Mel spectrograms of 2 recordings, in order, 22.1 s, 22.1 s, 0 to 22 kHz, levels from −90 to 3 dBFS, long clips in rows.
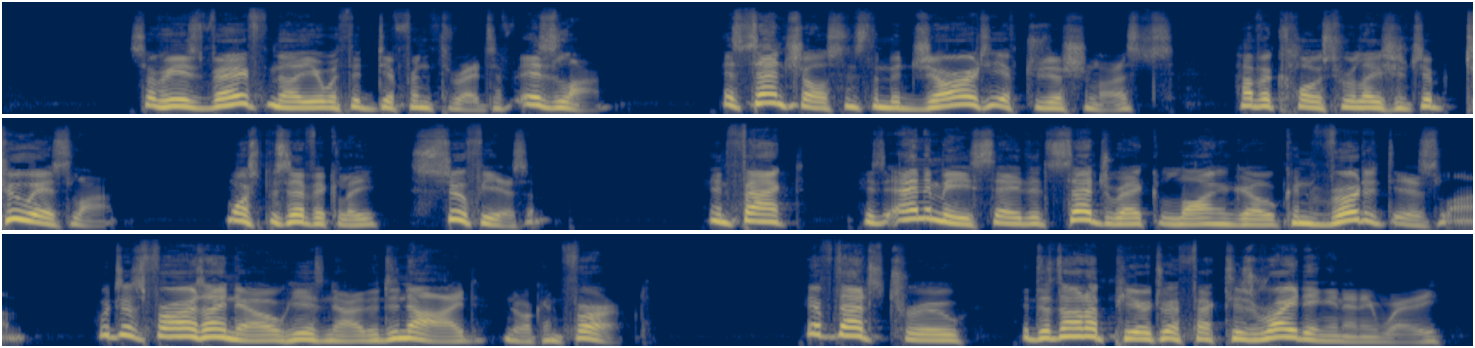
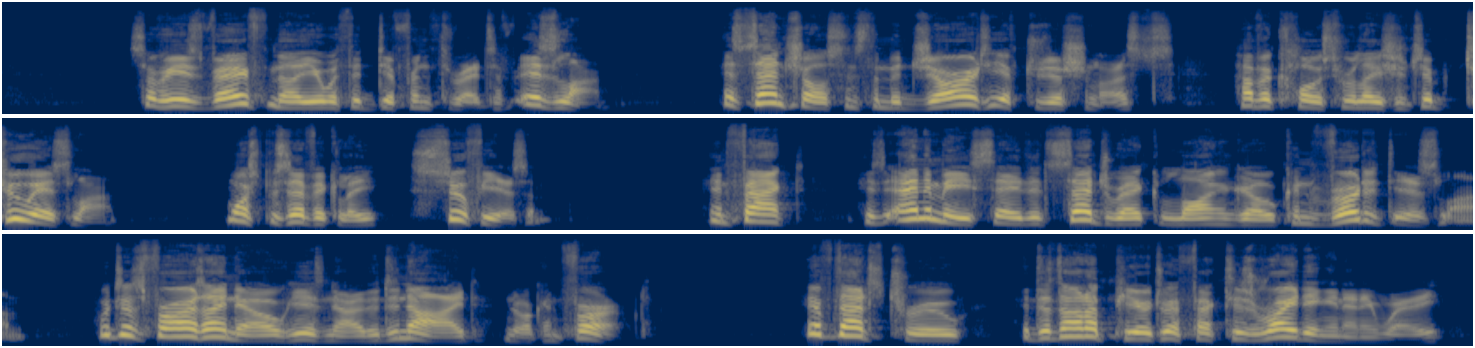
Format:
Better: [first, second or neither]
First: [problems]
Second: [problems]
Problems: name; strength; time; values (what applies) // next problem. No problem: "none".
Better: first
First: none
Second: thin; somewhat; fading below 300 Hz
